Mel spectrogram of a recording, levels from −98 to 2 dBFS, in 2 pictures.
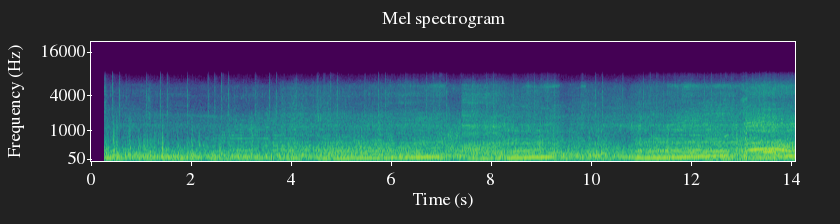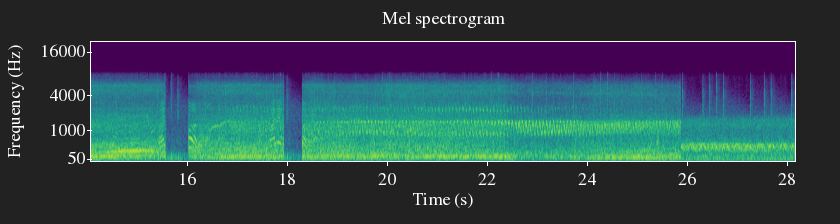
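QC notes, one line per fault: Nothing stood out on listening, beyond the narrowed top end expected of audio carried over a call link.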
